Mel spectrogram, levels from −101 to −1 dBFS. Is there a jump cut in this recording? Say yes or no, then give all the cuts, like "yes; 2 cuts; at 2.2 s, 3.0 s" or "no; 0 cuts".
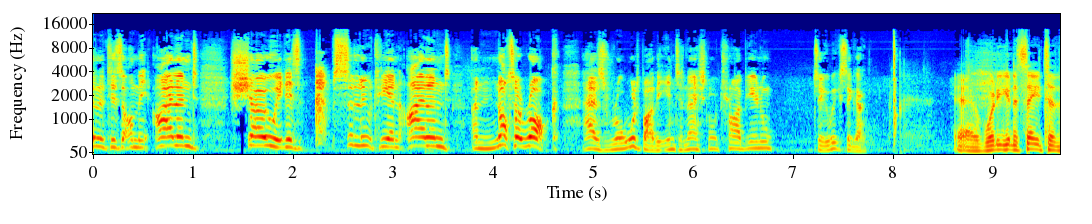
no; 0 cuts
